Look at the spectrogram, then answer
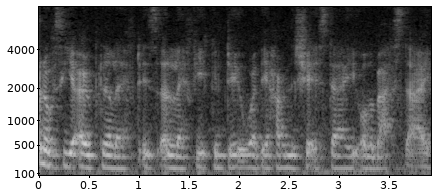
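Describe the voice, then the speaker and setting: A woman with an English accent talks at a fairly quick pace in a fairly low pitch, with noticeable background noise and audible room echo. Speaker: vlogger. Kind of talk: casual vlog talk. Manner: fast, rambling.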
